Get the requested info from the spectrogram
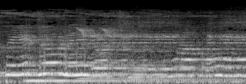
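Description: A young girl singing an Odia Jagannath bhajan into a microphone, amplified over a PA, her voice wavering and gliding between notes over steady held keyboard chords.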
